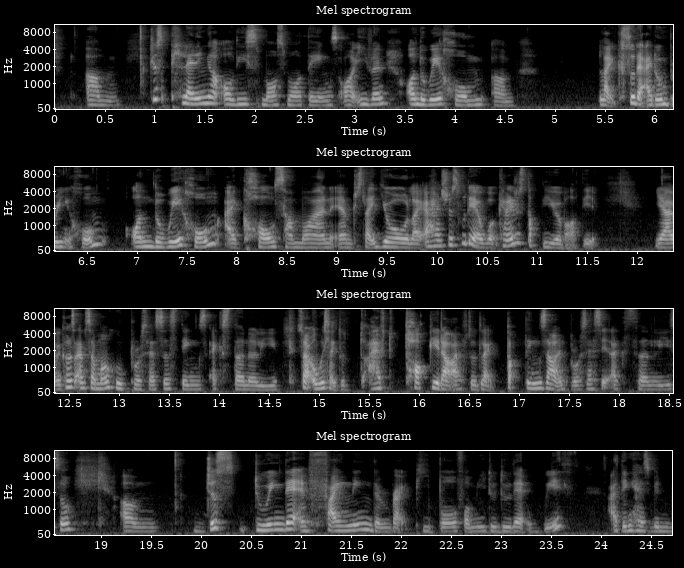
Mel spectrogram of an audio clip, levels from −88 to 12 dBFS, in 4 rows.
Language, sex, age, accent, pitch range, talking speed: English, female, 10-29, Malaysian, 165-225 Hz, 245 wpm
